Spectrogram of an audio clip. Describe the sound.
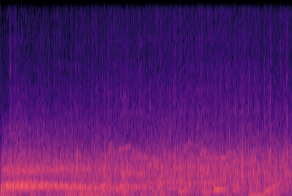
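Applause from a studio audience welcoming the scorer on a team comedy panel game in Brighton: dense, steady clapping that holds at an even level for the whole stretch.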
